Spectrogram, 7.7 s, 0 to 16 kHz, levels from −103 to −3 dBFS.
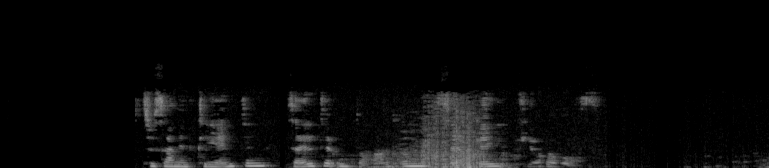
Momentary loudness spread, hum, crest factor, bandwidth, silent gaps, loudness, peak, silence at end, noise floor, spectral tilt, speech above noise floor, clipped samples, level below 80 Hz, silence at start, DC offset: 13 LU; none; 20 dB; 7.6 kHz; 6.58-6.66 s; -51 LUFS; -34 dBFS; 0 s; under -90 dBFS; -4.5 dB/octave; over 39 dB; under 0.1%; -84 dBFS; 1.45 s; under 0.1%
